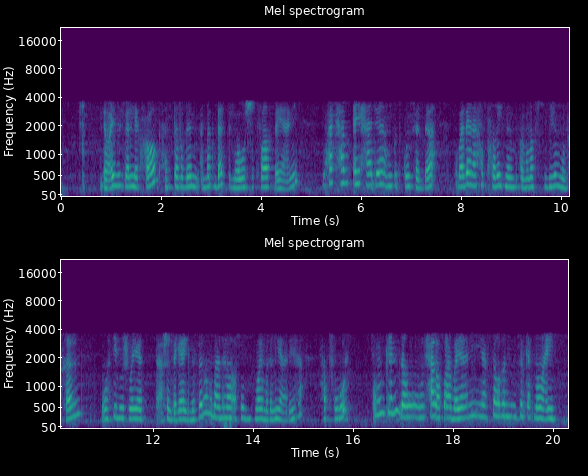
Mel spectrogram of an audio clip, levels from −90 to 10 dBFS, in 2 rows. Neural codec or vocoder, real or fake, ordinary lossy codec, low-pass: codec, 16 kHz in and 24 kHz out, 1.1 kbps, FireRedTTS-2 codec; fake; AAC, 32 kbps; 3.6 kHz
